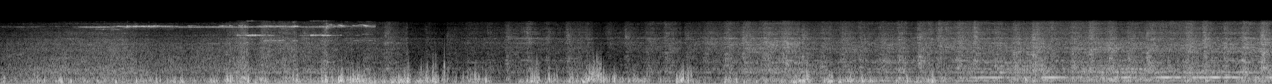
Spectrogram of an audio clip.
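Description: Railway carriage wheels squealing on a curve as a train of coaches moves off, then the unrebuilt Bulleid West Country 4-6-2 steam locomotive 34092 City Of Wells drifting into the platform with its wheels clattering over rail joints. A steady low tone joins near the end.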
